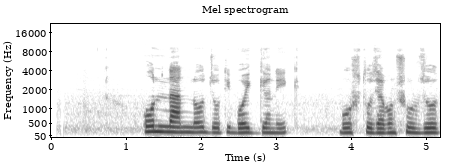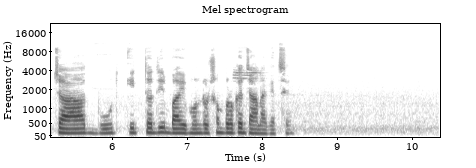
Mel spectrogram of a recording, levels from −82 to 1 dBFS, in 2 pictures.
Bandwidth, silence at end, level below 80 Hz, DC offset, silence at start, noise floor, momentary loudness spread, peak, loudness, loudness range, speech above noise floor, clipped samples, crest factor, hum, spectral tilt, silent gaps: 9.6 kHz; 1.95 s; -72 dBFS; under 0.1%; 1.25 s; -61 dBFS; 13 LU; -8 dBFS; -26 LUFS; 4 LU; 35 dB; under 0.1%; 20 dB; none; -7.5 dB/octave; none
